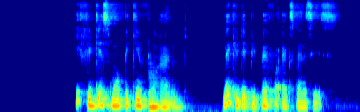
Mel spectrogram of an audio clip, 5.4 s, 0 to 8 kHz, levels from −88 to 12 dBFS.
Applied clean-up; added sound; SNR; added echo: neural mask model DeepFilterNet 3.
